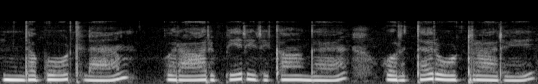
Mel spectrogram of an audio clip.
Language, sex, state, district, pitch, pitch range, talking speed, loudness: Tamil, female, Tamil Nadu, Nilgiris, 210 Hz, 200-220 Hz, 90 wpm, -15 LUFS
